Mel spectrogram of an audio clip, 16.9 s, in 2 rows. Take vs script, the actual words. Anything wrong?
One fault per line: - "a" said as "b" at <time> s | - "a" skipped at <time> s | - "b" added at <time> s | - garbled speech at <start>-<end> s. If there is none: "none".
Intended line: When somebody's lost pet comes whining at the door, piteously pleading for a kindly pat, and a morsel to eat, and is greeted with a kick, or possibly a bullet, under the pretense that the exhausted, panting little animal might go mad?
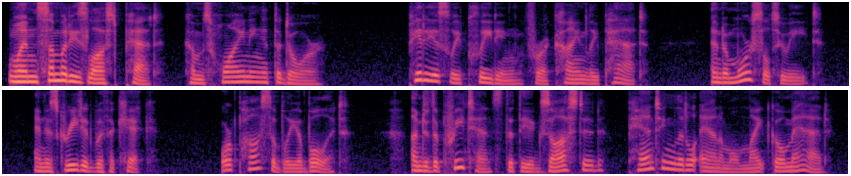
none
